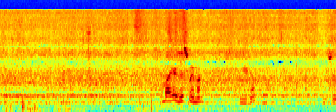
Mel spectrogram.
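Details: Honey bees from a feral hive built inside a tractor tire at a citrus orchard in Mission, Texas, being removed: a continuous low, even buzzing of a large colony, with a brief human voice near the middle.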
